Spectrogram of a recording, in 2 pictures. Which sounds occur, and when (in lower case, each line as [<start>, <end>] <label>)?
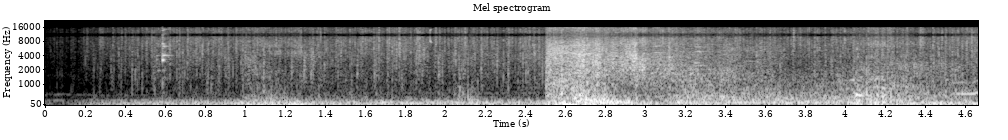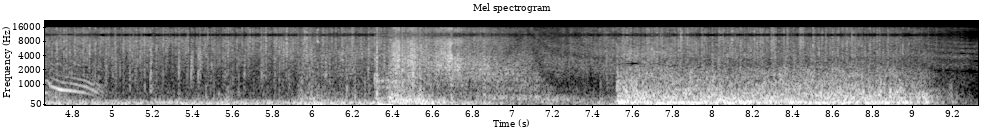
[0.00, 9.33] video game sound
[4.49, 4.95] human voice
[6.28, 6.82] gunshot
